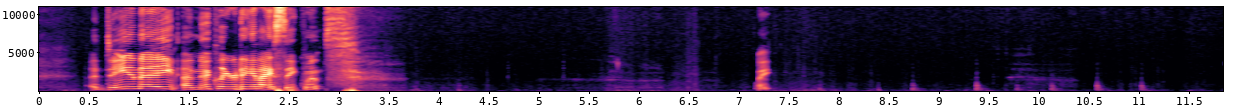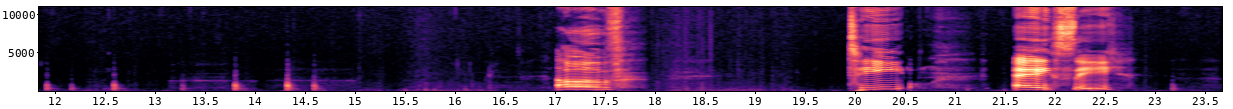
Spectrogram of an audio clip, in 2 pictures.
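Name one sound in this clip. A woman speaks calmly and clearly, as if explaining.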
